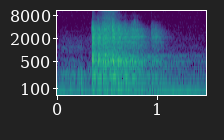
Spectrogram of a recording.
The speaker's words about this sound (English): It feels weird that you can hear the dice sound for me and not for you, but anyway. Oh, that's because mine's on a carpet.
